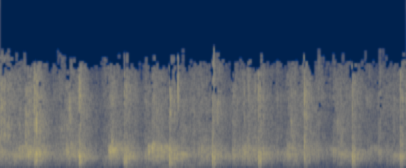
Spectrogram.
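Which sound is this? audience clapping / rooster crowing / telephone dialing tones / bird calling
audience clapping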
